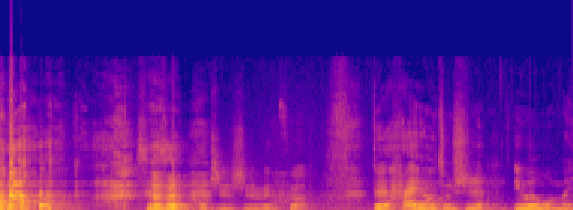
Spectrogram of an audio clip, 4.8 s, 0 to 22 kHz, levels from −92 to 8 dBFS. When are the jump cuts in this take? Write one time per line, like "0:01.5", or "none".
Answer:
0:01.8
